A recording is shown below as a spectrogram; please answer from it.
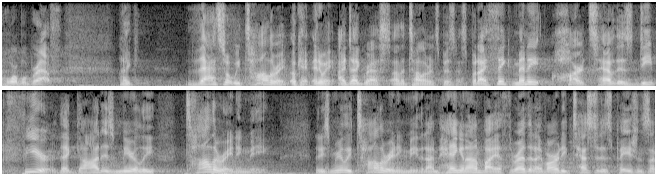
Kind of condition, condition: setting, large echoing room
